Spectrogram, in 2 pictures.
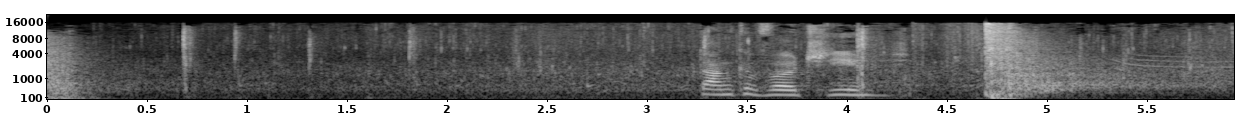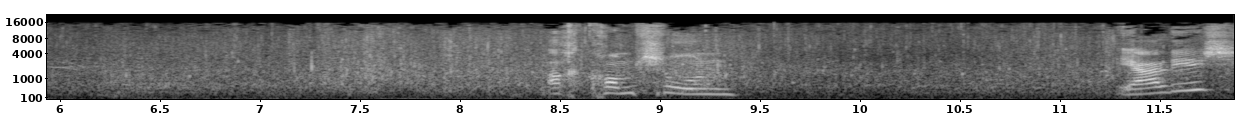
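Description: A stream rushes over rocks nearby.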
